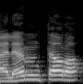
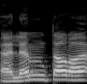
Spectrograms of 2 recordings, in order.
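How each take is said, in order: No difference in how they are said.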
